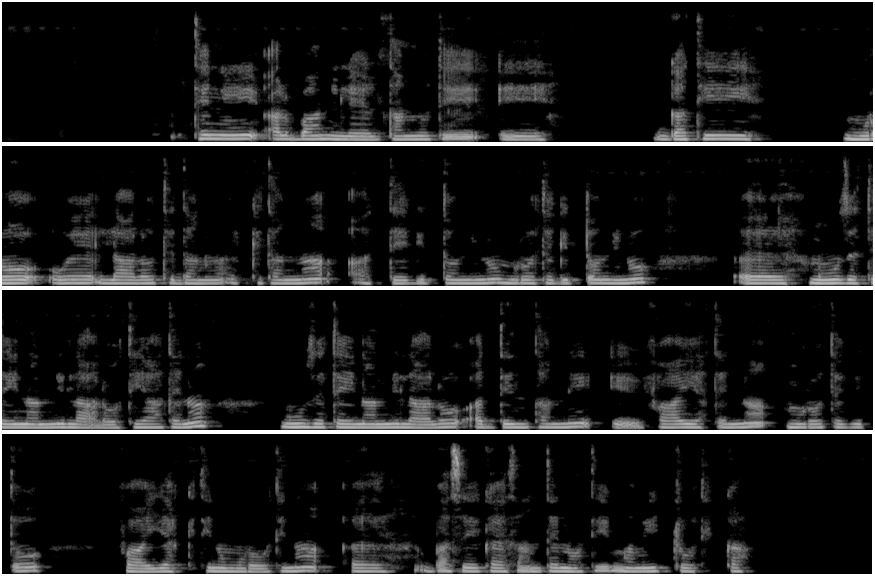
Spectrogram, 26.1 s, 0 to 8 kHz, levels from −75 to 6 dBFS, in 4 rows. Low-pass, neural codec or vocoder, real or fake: 7.2 kHz; none; real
